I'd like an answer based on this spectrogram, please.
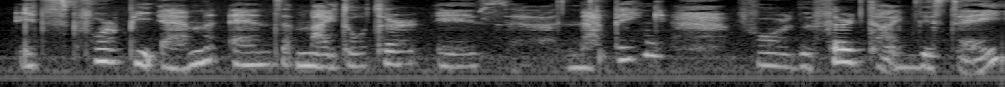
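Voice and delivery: speaking very quietly. Explaining that the daughter is napping, speaking very low. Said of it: "I am speaking very low".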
